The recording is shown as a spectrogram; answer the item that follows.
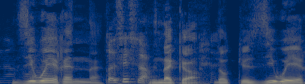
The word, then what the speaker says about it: Zhiwei Ren: C'est comme ça qu'il faut prononcer Ziwe Ren.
